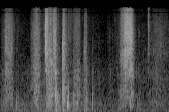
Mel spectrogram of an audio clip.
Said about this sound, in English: He basically deconstructed an iconic scene from Mon Oncle for me and said, okay, the first thing he would have had to do was he would have done the footsteps.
